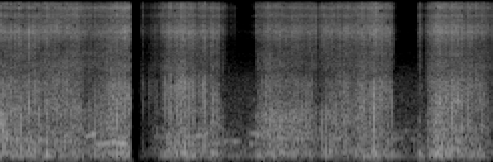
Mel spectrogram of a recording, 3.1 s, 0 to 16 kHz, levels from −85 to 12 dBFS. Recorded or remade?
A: recorded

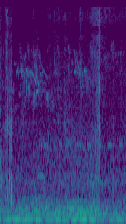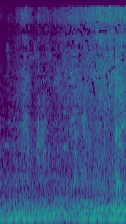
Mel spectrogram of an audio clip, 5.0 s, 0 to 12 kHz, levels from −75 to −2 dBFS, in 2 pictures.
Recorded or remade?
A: recorded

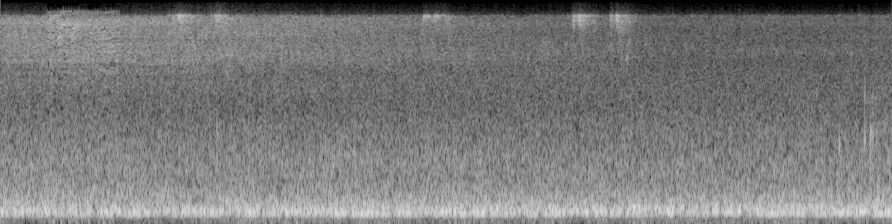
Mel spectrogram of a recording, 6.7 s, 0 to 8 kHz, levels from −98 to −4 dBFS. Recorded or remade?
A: recorded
